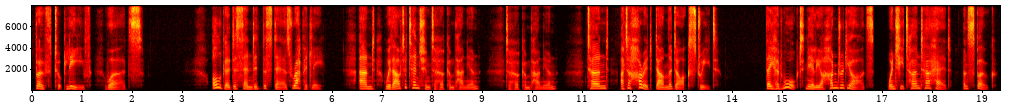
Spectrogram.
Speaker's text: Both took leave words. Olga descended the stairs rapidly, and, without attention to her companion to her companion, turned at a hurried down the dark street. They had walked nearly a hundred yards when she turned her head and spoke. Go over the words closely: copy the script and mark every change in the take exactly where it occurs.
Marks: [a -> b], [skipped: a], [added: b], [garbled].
Both took leave words. Olga descended the stairs rapidly, and, without attention to her companion to her companion, turned at a hurried down the dark street. They had walked nearly a hundred yards when she turned her head and spoke.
